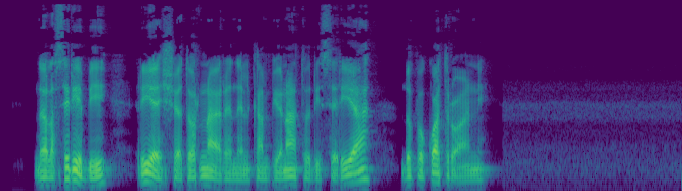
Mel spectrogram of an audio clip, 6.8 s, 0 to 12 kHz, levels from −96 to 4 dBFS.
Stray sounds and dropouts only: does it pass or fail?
pass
